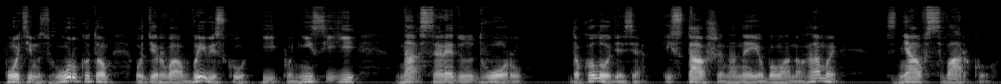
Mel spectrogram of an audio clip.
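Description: A male storyteller reads a novel aloud with a low, husky voice. His delivery is vivid and animated, the pitch rising and falling widely. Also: moderate pace. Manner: expressive, vivid. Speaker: narrator. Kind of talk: audiobook narration.

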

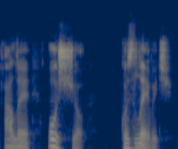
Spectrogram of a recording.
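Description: A man's voice: low-pitched, huge pitch swings, a little slow, creaky, pushed and bright, no echo, exaggerated voice. A man doing Ostap, haughty con man. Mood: commanding. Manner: haughty, commanding, cool. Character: grand scheming male con man, adult.

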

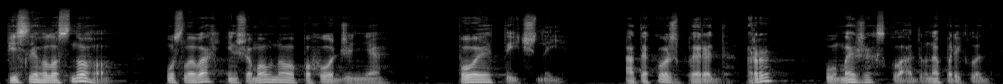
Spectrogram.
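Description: Man, very deep voice, scripted pronunciation lesson, precise enunciation. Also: lively intonation, fairly bright tone. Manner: slow, careful, precise enunciation of example words. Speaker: pronunciation teacher. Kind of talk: scripted instructional reading.

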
